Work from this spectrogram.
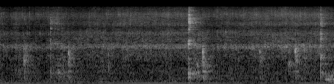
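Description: Eggs stir-fried for Bengali egg bhujia give a steady sizzle in a pan, broken by a few sharp scraping and stirring clicks, one louder clack near the middle.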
